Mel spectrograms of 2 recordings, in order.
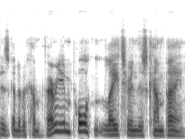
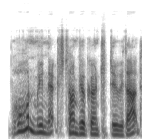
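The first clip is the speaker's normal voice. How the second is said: theatrical stage whisper; 4 semitones higher than usual. A player voicing Gastus putting cards away: Gastus stage-whispering to cards. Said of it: "sort of stage whispering to the cards".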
